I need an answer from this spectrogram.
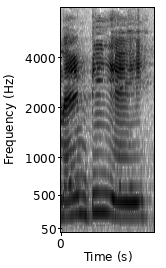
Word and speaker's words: MBA: Outro exemplo aqui, an MBA. M, apesar de ser uma consoante, ele tem nessa palavra aqui som de vogal, am, ok? Am tem o som de vogal, começa com som de vogal, por isso que eu falo an MBA, não a MBA, ok?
